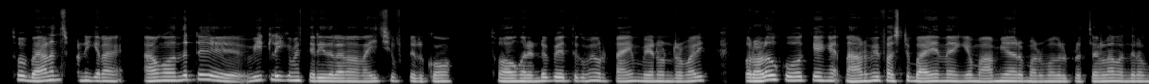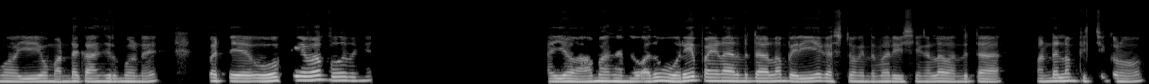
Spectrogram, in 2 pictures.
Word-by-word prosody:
So, - - -7 0.2
balance 200 +7 +1
பண்ணிக்கிறாங்க. 165 -3 -1 0.3
அவங்க 170 +2 +3
வந்துட்டு, 210 +4 0 0.5
வீட்லேக்குமே 195 -1 0
தெரியுதுல்ல, 155 -1 +3
நான் 140 -1 -1
நைட் 150 +2 -3
ஷிஃப்ட் 155 -1 -6
இருக்கும். 145 +1 -2 0.5
சோ, - - -21
அவுங்க 145 +1 +3
2 160 +3 +1
பேத்துக்குமே 165 0 0
ஒரு 150 - -9
டைம் 150 +3 0
வேணுன்ற 145 -1 0
மாரி, 165 +4 0 0.5
ஓரளவுக்கு 200 +7 +4
ஓகேங்க. 185 -2 0 0.2
நானுமே 155 +6 +2
ஃபர்ஸ்ட்டு 160 +1 -1
பயந்தேன். 155 +1 +2
எங்கயோ, 150 +1 0
மாமியார் 150 +2 +2
மருமகள் 140 0 -2
பிரச்சனலாம் 145 +2 0
வந்துருமோ, 140 -1 -1
ஐயயோ 135 +1 0
மண்ட 135 +3 0
காஞ்சிருமோன்னு. 135 0 0 0.6
பட், 155 +1 -2 0.4
ஓகேவா 190 +4 +3
போதுங்க. 175 -1 -1 1.8
ஐயோ! 135 +1 +2 0.2
ஆமாங்க. 145 +1 +2
அந் 135 0 -1
அதுவும் 165 +2 +2
ஒரே 155 +4 +4
பையனா 160 -1 +2
இருந்துட்டாலா, 150 0 +1
பெரிய 140 +2 +1
கஷ்டம். 140 -1 -3
இந்த 130 0 -4
மாரி 140 0 -1
விஷயங்கள்லா 135 +2 -3
வந்துட்டா. 135 +1 -3 0.5
மண்டல்லாம் 155 +4 0
பிச்சுக்கும். 140 -2 -5
150 Hz, 130 wpm, -22 LUFS, 140-165 Hz, 1.8 s, ஓரளவுக்கு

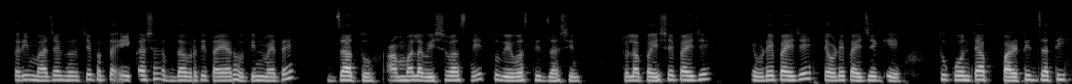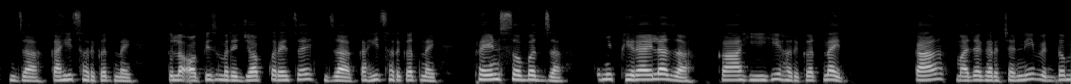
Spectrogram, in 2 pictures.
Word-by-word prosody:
तरी 205 +2 -1
माझ्या 205 0 0
घरचे 195 +3 -2
फक्त 205 -1 -3
1 205 +1 0
शब्दावरती 190 -4 -2
तयार 180 +3 +1
होतील 185 -1 -1
माहीत 175 +2 -2
आहे 285 +5 -1 0.5
जा 200 -1 +7
तू 175 -1 0 0.2
आम्हाला 190 +1 +2
विश्वास 195 +3 0
आहे 215 +5 -3
तू 225 - -2
व्यवस्थित 185 +2 +1
जाशील. 170 0 -2 0.4
तुला 180 0 +2
पैसे 185 +4 +1
पाहिजे 205 +3 +1 0.4
एवढे 190 +3 +1
पाहिजे 205 +5 +2 0.2
तेवढे 190 +1 +2
पाहिजे 185 +1 +2
घे. 170 -1 -1 0.4
तू 220 - 0
कोणत्या 205 0 +2 0.2
पार्टीत 175 +4 +3
जाती 210 +2 +1 0.3
जा. 175 -2 +2 0.2
काहीच 210 +3 +1
हरकत 190 -1 -1
नाही. 170 -3 0 0.4
तुला 200 +1 +3
ऑफिसमध्ये 205 +1 +1
जॉब 195 +1 +3
करायचंय? 215 +3 +1 0.2
जा 180 -2 +4
काहीच 200 +3 -1
हरकत 200 0 -1
नाही. 175 -3 +1 0.4
फ्रेंड्स 225 0 +3
सोबत 210 -4 +2
जा. 170 -3 +1 0.4
तुम्ही 235 +1 0
फिरायला 225 +2 +6
जा. 175 -7 +2 0.3
काहीही 205 +2 +1
हरकत 190 -2 -2
नाहीत. 210 -6 +3 0.7
का? 210 +4 +4 0.2
माझ्या 190 +2 +2
घरच्यांनी 195 +3 0
एकदम 215 -1 -2
195 Hz, 155 wpm, -23 LUFS, 185-215 Hz, 0.7 s, जा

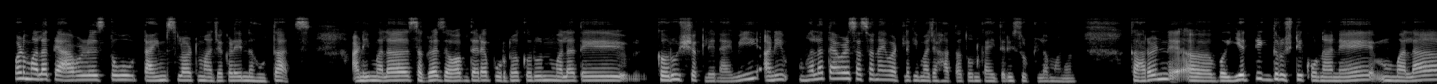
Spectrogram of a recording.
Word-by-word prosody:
पण 275 +1 +4
मला 240 -1 +5
त्यावेळेस 210 0 +3
तो 215 - +2 0.3
टाईम 185 +1 +2
स्लॉट 190 -1 -1
माझ्याकडे 175 0 -1
नव्हताच 165 -6 -2 0.5
आणि 175 +2 +3
मला 190 +1 +4
सगळ्या 190 0 +2
जबाबदाऱ्या 180 +1 +2
पूर्ण 185 -1 -2
करून 195 +1 -1
मला 180 -1 +1
ते 190 0 +2 0.3
करूच 215 +3 +3
शकले 180 -7 -2
नाही 145 -1 -7
मी. 220 - -1
आणि 210 +3 +1 0.2
मला 220 +6 +1
त्या 270 - +2
वेळेस 270 -1 +2
असं 235 0 -1
नाही 220 -1 -2
वाटलं, 190 -2 -3
की 190 - -4
माझ्या 175 0 -3
हातातून 160 +2 -6
काहीतरी 160 0 -5
सुटलं 155 -3 -9
म्हणून 145 -2 -9 0.6
कारण 205 +8 +2
अ, 180 - +2 0.3
वैयक्तिक 210 +7 +3
दृष्टिकोनाने 190 -4 0 0.2
मला 175 +3 +2
185 Hz, 160 wpm, -27 LUFS, 175-210 Hz, 0.6 s, मला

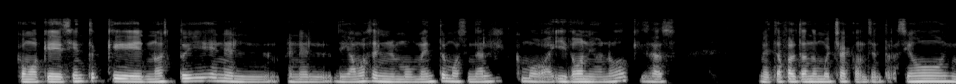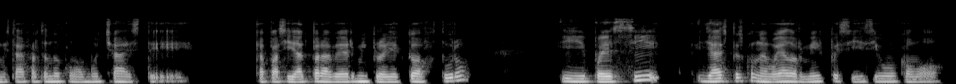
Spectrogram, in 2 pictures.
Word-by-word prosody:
Como 120 0 +1
que 120 -1 +4
siento 140 +5 -1
que 130 -3 +5
no 125 +1 +1
estoy 145 +5 +1
en 155 -1 0
el 120 -3 -1
en 120 -1 -3
el, 115 +2 -3
digamos, 130 +2 -1
en 135 -3 +3
el 120 - +2
momento 120 +3 0
emocional 130 -2 -1 0.2
como 130 -4 -2
idóneo, 125 -1 +1
¿no? 140 +8 -1
Quizás, 130 -1 -5 0.8
me 115 - -1
está 115 +2 -1
faltando 125 0 +3
mucha 125 +1 +1
concentración 130 +3 +1
y - - +2
me 120 - -1
está 120 0 -4
faltando 125 +1 -1
como 125 -3 -4
mucha, 125 0 -1
este, 120 - -9 0.6
capacidad 120 +1 0
para 125 -2 +4
ver 120 +1 +2
mi 130 0 +5
proyecto 120 +1 +1
a 125 - 0
futuro. 180 +11 -2 0.9
Y 130 -2 +1
pues 125 -1 +4
sí, 190 - +1 0.4
ya 135 -1 +2
después, 145 +2 -1
cuando 160 -5 0
me - - +2
voy 120 +2 +2
a 130 - +4
dormir, 125 +1 +1
pues 140 -2 -5
sí, 120 +1 -6
sigo 130 0 -2
como 125 +1 -5
125 Hz, 165 wpm, -20 LUFS, 120-135 Hz, 0.9 s, que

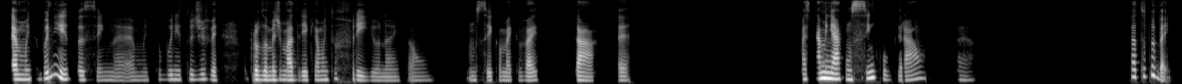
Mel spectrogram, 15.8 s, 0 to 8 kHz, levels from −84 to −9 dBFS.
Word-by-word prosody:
É 170 - +8
muito 170 +1 -4
bonito 210 - +3
assim, 150 -2 -8
né, 135 -3 -15
é - - -14
muito 145 +4 -19
bonito 165 0 -9
de 170 +2 -9
ver, 160 -4 -6 0.3
o - - -33
problema 155 -1 +1
de 160 - -9
Madrid 150 -1 -1
que 155 - -14
é - - -3
muito 155 +3 -8
frio, 140 -8 -8
né, 130 0 -12
então, 135 +1 -19 0.5
não 145 - -13
sei 140 - -8
como 140 0 -10
é 135 - -8
que 145 - -25
vai, 140 +1 -4 0.5
estar, 140 -3 +1 0.3
é. 70 0 -7 2.3
Mas 180 0 -4
caminhar 200 -2 +10
com 170 -2 -2
5 205 -3 +1
graus? 155 +8 -7 0.4
É. 150 -1 -18 2.1
Está 260 - +2
tudo 285 +3 +1
bem. - - -3
155 Hz, 140 wpm, -26 LUFS, 140-175 Hz, 2.3 s, caminhar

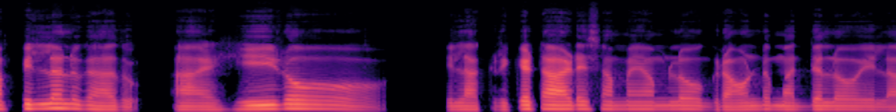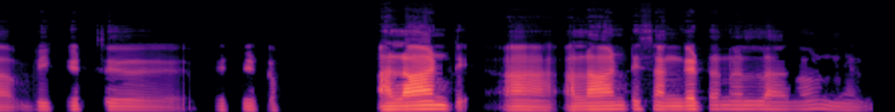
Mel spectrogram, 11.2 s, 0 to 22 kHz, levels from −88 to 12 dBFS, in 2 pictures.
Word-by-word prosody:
పిల్లలు 150 +1 +3
గాదు. 115 -2 -1 0.3
ఆ - - +1 0.3
హీరో 135 +4 +4 0.9
ఇలా 115 0 -1
క్రికెట్ 130 +4 +1
ఆడే 130 0 +4
సమయంలో 125 0 -3 0.2
గ్రౌండ్ 115 +2 -2
మధ్యలో 120 +1 -3 0.2
ఇలా 105 -1 -6 0.2
వికెట్స్ 120 +1 -8 0.6
పెట్టేటప్పుడు, 110 0 -12 0.6
అలాంటి 125 +1 +7 0.3
ఆ! - - +4 0.3
అలాంటి 120 +3 +2
సంఘటనల్లాగా 125 +1 -2
ఉన్నయి. 110 -5 -14
120 Hz, 95 wpm, -23 LUFS, 115-130 Hz, 0.9 s, అలాంటి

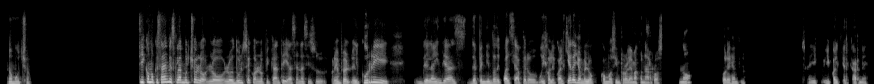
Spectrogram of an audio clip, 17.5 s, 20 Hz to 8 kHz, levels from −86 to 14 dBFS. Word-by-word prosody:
No 140 - +3
mucho. 130 -3 -3 2.2
Sí, 235 -1 +6
como 245 0 +8
que 220 - +1
saben 245 +4 +6
mezclar 230 -3 +5
mucho 215 +3 +1
lo 180 -8 +2
lo 150 0 0
lo 145 -1 +3
dulce 185 +6 -1
con 175 -5 -3
lo 140 -2 -3
picante 150 +7 -4
y 165 - 0
hacen 160 -3 -5
así 140 +1 -7
su 140 -1 -9
Por 135 - -8
ejemplo, 145 +3 +1
el 130 -4 -3
el 130 -1 -1
curry 195 - +3 0.5
de 130 +1 -2
la 135 +1 +2
India 170 +2 0
es 145 0 -10
dependiendo 140 +2 0
de 140 - -2
cuál 140 +2 +4
sea, 140 - -3
pero 120 -7 -3
híjole, 125 -5 -3
cualquiera 120 - +2
yo 185 -5 +2
me 150 - +2
lo 125 -3 +3
como 130 -1 -2
sin 125 -2 -2
problema 115 +1 -2
con 110 -3 -5
arroz, 105 -1 -6 0.3
¿no? 130 +11 -2 0.5
Por 120 - 0
ejemplo. 125 +2 -5 1.2
Sí, 115 +1 -8
y 135 - -8
cualquier 125 +2 -3
carne. 120 -4 -5
140 Hz, 170 wpm, -24 LUFS, 125-165 Hz, 2.2 s, como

